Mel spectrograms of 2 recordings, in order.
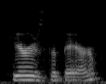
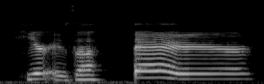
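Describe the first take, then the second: First: Said in the usual way. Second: "bear" stretched long, swooping up and then down; rise-fall on BEAR. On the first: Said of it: "So instead of saying". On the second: Shown as a demonstration. Therapist changing intonation to highlight a word, "bear" long, up then down. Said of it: "goes up and then down".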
